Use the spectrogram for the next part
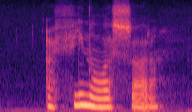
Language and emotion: Russian, neutral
